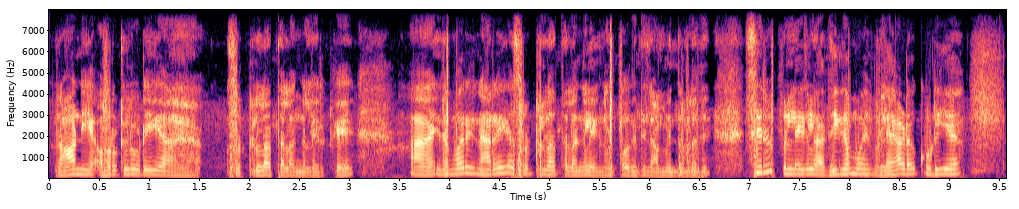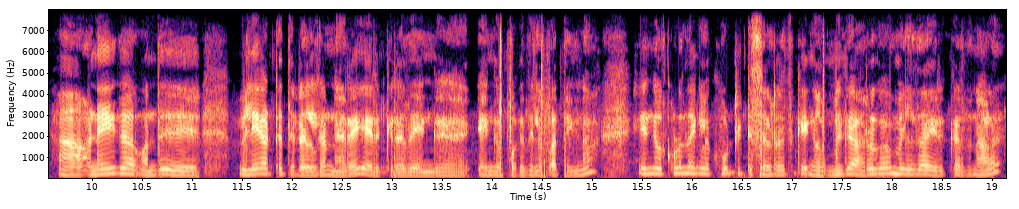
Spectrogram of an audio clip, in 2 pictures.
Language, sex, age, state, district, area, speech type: Tamil, female, 30-45, Tamil Nadu, Chennai, urban, spontaneous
